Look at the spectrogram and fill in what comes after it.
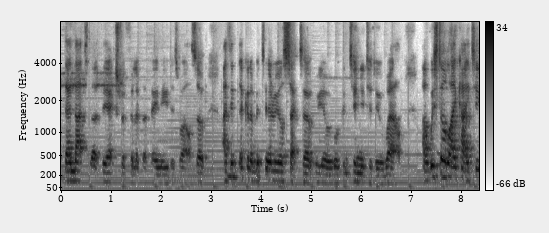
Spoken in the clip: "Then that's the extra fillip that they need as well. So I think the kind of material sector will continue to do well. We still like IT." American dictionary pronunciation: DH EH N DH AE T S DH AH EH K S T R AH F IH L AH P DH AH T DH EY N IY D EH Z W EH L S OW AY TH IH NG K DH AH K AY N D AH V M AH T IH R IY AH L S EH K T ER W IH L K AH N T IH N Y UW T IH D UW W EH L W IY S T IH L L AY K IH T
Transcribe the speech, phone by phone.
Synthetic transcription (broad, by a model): DH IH N DH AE T S DH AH EH K S T R AH F IH L AH P DH AH T DH EY N IY D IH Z W EH L S OW AY TH IH NG K DH AH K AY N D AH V M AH T IH R IY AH L S EH K T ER W IH L K AH N T IH N Y UW T IH D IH W EH L W IY S T IH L L AY K IH T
